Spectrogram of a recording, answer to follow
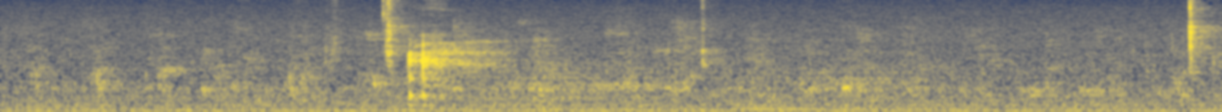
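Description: A woman drinking a spicy ginger shot: faint sipping and swallowing, then about two seconds in a short, sharp vocal reaction after the swallow. A small click comes near the end.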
